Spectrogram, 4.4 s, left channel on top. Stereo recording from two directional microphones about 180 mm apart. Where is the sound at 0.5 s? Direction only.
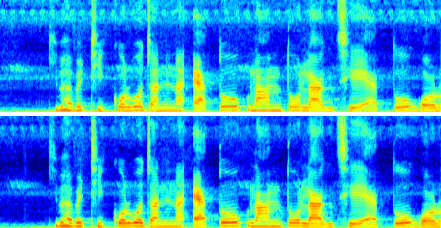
20° right (ahead or behind).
